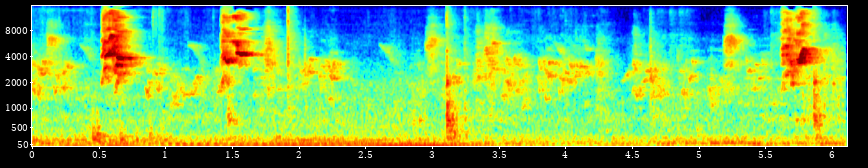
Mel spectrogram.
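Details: Hand-tame green-cheeked conure chick of the red-cheek pineapple colour, recorded 25 April 2020, gives harsh, hissy squawks in short bursts, a few loud ones about a second apart, then scattered fainter rasps, over a quiet hum.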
